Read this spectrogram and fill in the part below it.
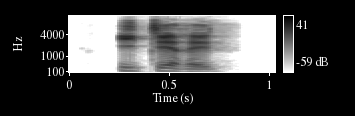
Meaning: to iterate
- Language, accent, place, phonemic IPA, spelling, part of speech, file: French, France, Lyon, /i.te.ʁe/, itérer, verb, LL-Q150 (fra)-itérer.wav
